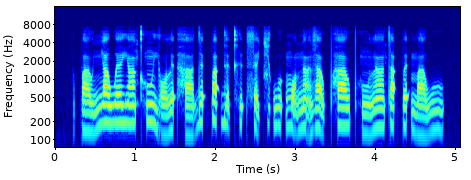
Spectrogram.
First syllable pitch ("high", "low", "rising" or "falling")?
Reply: low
